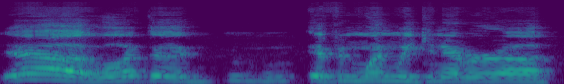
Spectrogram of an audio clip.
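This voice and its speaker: High bright texan guy joking around on a stream, laid back. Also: normal speed, poor audio. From Texas. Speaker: panelist. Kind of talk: casual stream chat.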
